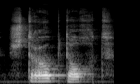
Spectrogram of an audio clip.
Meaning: a poaching or plundering expedition
- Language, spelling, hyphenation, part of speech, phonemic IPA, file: Dutch, strooptocht, stroop‧tocht, noun, /ˈstroːp.tɔxt/, Nl-strooptocht.ogg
